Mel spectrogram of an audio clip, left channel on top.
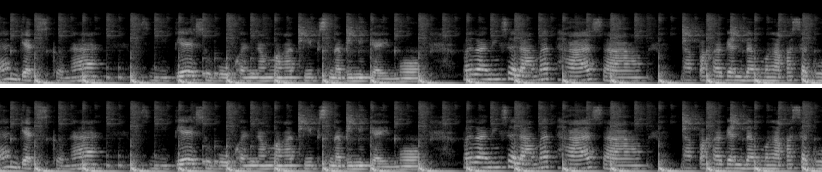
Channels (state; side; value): identical; both; correlation 1.00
